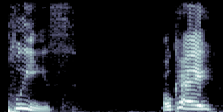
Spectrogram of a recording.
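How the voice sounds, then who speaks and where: A woman's voice: high voice, big pitch swings, very slow. A young woman vlogging, giving emotional, emphatic commentary to her viewers. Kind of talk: casual commentary vlog.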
